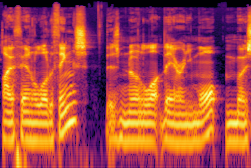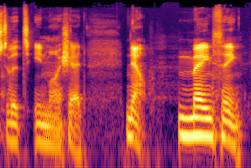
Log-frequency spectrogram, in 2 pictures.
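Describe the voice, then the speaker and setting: A man's voice: lowish voice, moderate pace, vocal fry. A man voicing a rambling, forgetful older uncle in an improvised tabletop role-play, sure the government always lies. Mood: conspiratorial. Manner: scattered, conspiratorial, forgetful. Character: rambling eccentric older male conspiracy-minded uncle.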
